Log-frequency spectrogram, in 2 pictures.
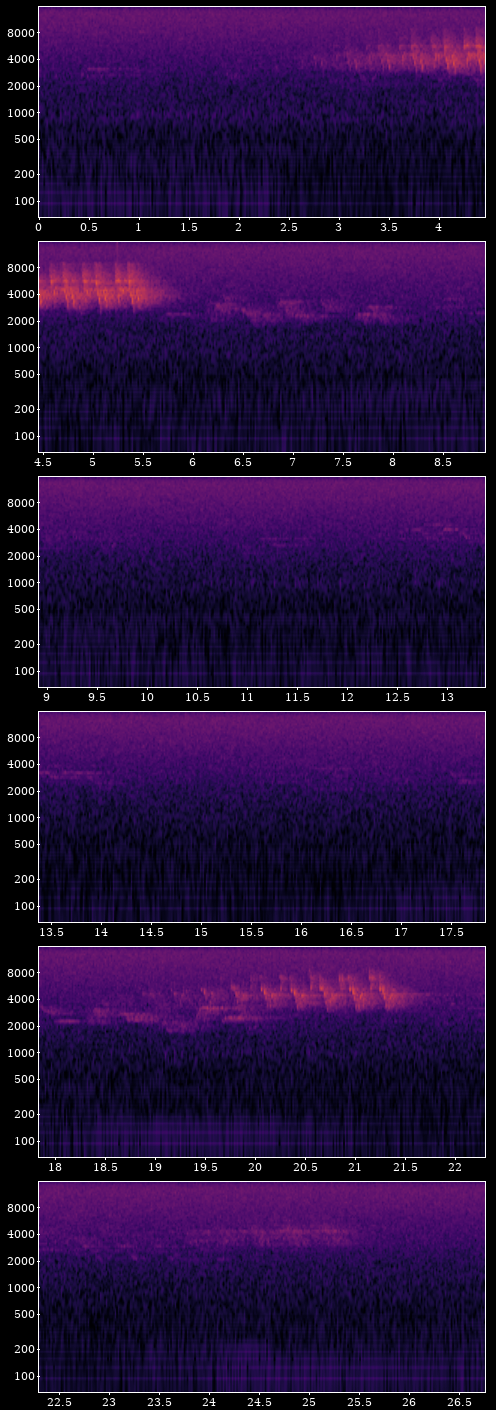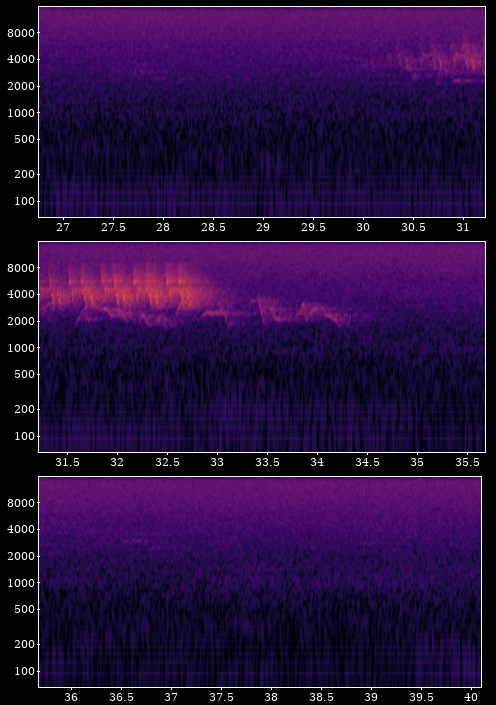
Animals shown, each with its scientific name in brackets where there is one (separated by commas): Veery (Catharus fuscescens), Rose-breasted Grosbeak (Pheucticus ludovicianus), Wood Thrush (Hylocichla mustelina), Ovenbird (Seiurus aurocapilla)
